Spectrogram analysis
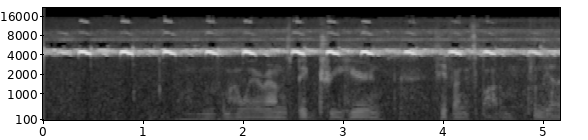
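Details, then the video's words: Oak toads, tiny one-inch toads calling from puddles in a wet wilderness area. Loud, high, piercing peeps repeat about every 0.4 seconds over a steady shrill chorus, with a man's voice speaking in the middle. "Oak Toads (Anaxyrus quercicus) Super Loud!"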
